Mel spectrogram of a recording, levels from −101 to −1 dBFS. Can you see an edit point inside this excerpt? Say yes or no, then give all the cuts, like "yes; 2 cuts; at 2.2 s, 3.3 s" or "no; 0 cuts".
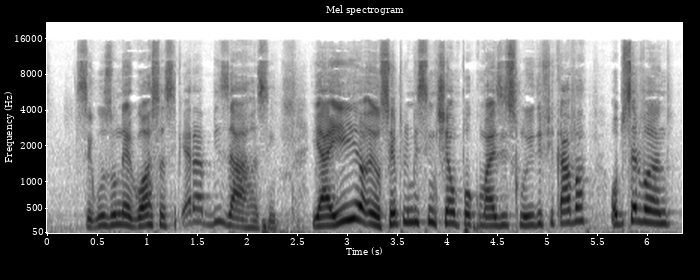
yes; 1 cut; at 1.3 s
